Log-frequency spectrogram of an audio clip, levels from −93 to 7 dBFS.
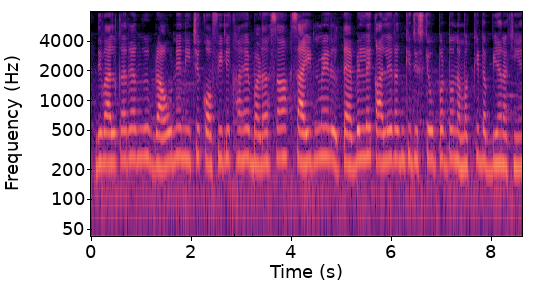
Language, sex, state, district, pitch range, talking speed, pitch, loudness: Hindi, female, Bihar, Lakhisarai, 230-255 Hz, 180 wpm, 250 Hz, -26 LUFS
